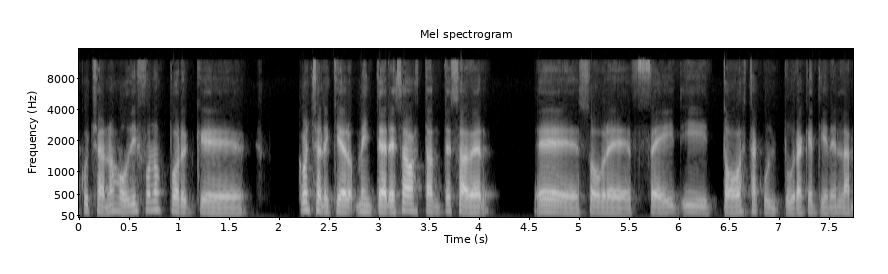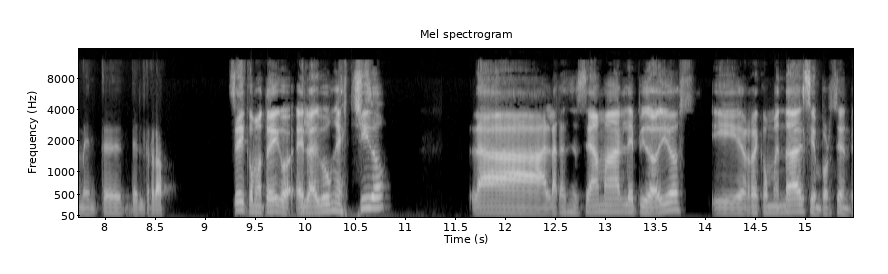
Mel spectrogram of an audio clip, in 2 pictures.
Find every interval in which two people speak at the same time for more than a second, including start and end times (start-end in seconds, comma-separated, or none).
none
